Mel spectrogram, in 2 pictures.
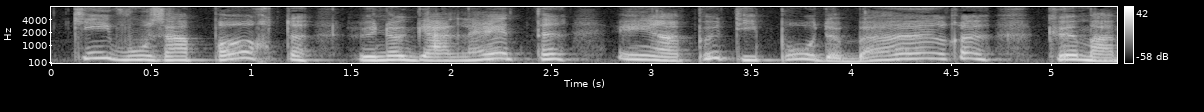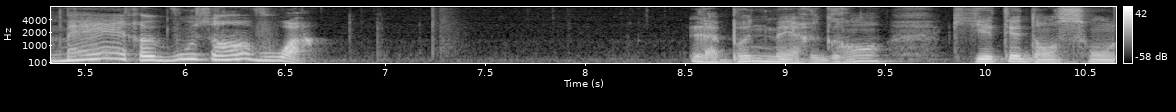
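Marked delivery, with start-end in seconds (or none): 0.1-6.7 high, slow, loud put-on girlish voice; the wolf mimicking the little girl; wolf faking a girl's voice. A narrator's reading. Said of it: "en contrefaisant sa voix".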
